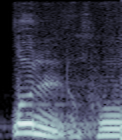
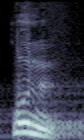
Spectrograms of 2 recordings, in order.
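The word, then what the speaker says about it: قُلْ: রাজিম বিসমিল্লাহির রাহমানির রাহিম কুলহু আল্লাহু আহাদ কুল এখানে বড় কাফ আছে আওয়াজটা গলা থেকে আনতে হবে ছোট কাফ দিয়ে পড়লে কুল হবে আওয়াজটা শুদ্ধ হবে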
